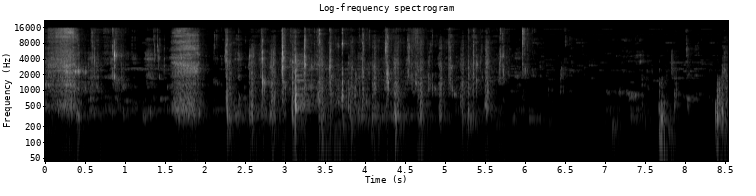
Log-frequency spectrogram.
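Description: Close-miked wet chewing and mouth sounds from eating puri with mutton curry: quick smacks and clicks for several seconds, then quieter near the end with a couple of dull knocks.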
